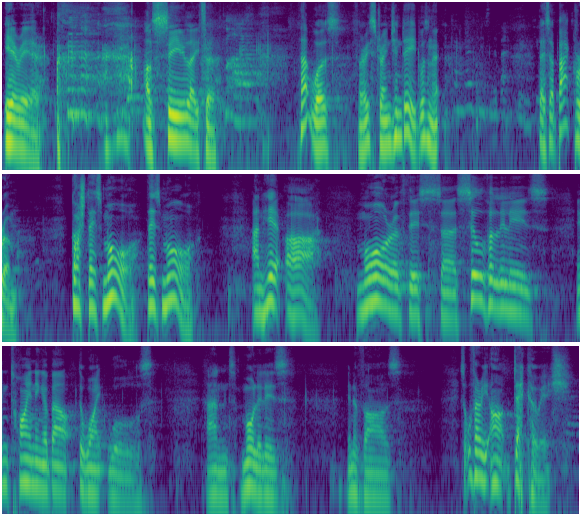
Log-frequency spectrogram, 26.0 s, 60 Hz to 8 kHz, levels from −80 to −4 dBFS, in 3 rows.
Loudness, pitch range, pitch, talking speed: -24 LUFS, 110-170 Hz, 130 Hz, 115 wpm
